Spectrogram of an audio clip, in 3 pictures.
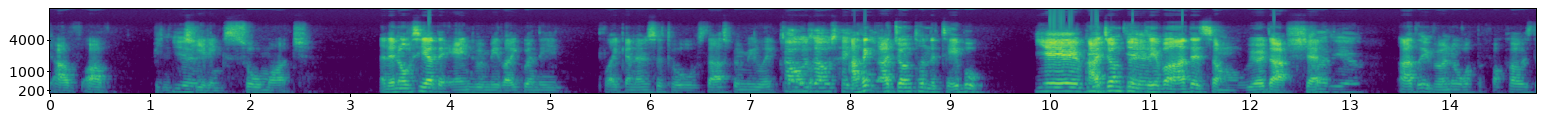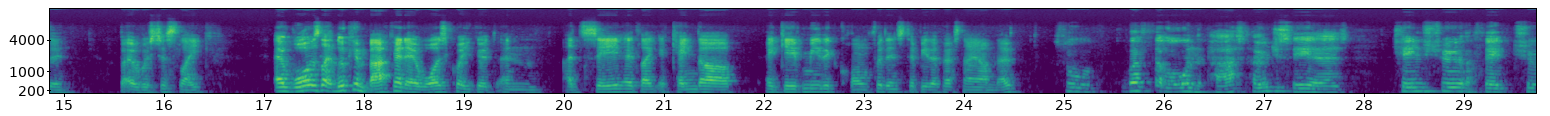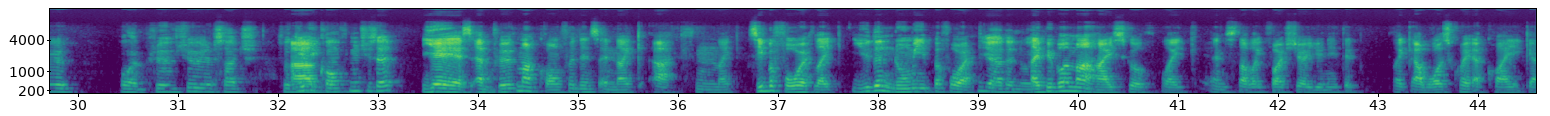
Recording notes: Sorry for the audio quality of this episode.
